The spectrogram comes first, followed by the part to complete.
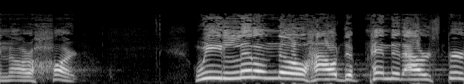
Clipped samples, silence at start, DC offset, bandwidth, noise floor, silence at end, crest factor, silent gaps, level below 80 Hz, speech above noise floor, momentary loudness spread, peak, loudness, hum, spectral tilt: under 0.1%; 0 s; under 0.1%; 11.5 kHz; -57 dBFS; 0 s; 12 dB; none; -58 dBFS; 44 dB; 9 LU; -2 dBFS; -13 LUFS; none; -4 dB/octave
